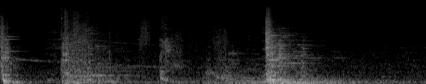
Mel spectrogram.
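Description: A heavy metal lid scrapes and clanks down onto stone.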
